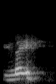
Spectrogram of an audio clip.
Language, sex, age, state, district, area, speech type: Hindi, female, 30-45, Madhya Pradesh, Gwalior, rural, conversation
